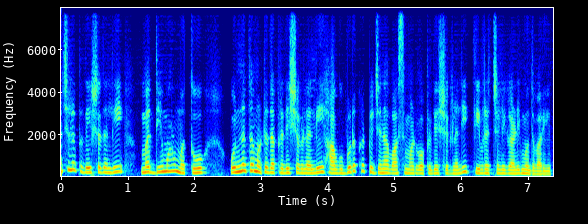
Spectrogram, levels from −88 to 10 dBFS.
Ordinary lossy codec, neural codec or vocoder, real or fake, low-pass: none; codec, 16 kHz, about 1 kbps, DyCAST, with the encoder's durations; fake; none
